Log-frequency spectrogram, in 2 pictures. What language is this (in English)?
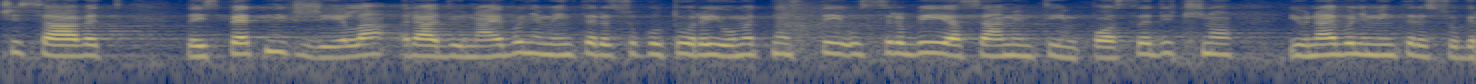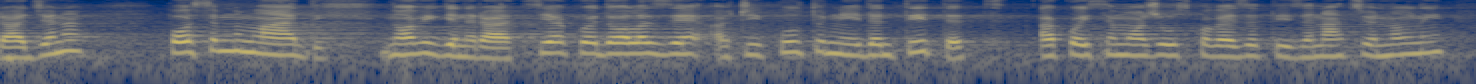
Serbian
